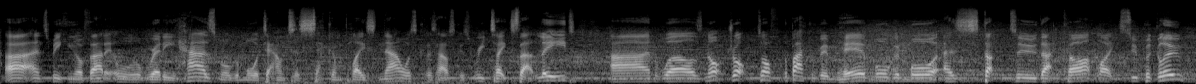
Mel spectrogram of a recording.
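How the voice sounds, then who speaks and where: A man's voice: medium pitch, expressive, normal speed, music in the background. Man doing live motor race commentary. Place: trackside commentary box.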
